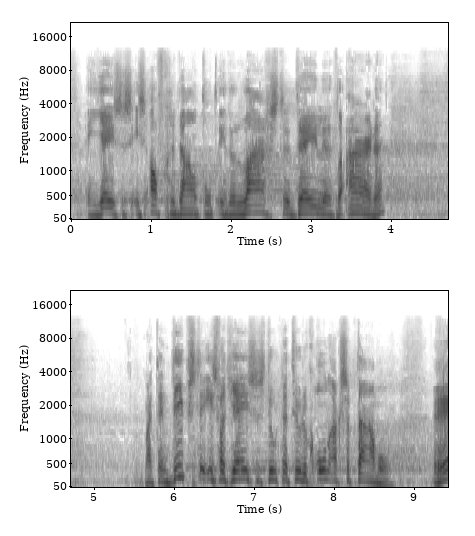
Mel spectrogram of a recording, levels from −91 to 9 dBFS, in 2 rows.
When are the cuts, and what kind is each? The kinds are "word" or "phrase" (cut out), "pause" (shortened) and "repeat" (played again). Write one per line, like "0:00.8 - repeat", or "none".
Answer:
0:03.3 - word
